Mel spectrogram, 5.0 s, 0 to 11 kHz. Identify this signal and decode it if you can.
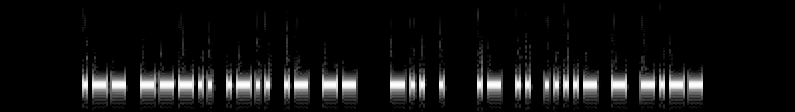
Morse code, heard as a keyed tone, about 40 wpm, 700 Hz. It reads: W8LAM DE AI4TY
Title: USA Callsign DE Callsign - 5 Characters - 40wpm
